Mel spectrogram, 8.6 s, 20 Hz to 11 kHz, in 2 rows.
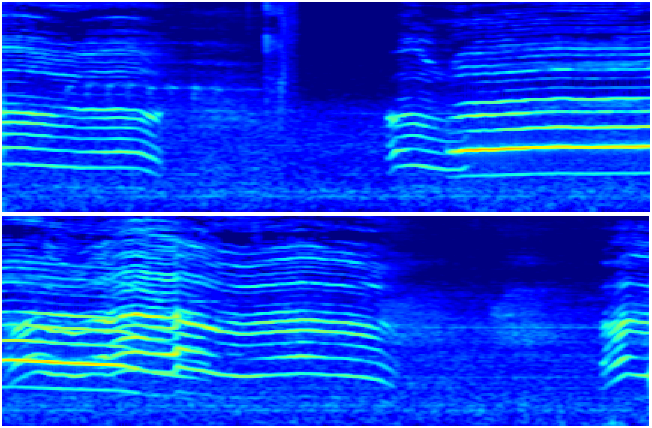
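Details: Cats trading yowls with each other, recorded 3 Av 5785, 6:01–6:04 summer time: a falling wail, then several long, sustained, slightly wavering howls that overlap before tapering off, with a fresh cry starting at the end.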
